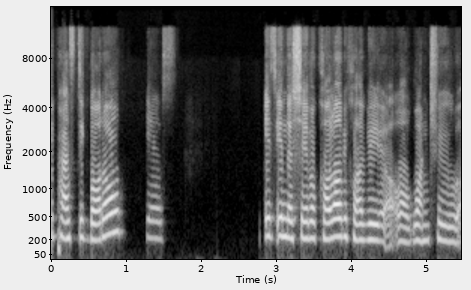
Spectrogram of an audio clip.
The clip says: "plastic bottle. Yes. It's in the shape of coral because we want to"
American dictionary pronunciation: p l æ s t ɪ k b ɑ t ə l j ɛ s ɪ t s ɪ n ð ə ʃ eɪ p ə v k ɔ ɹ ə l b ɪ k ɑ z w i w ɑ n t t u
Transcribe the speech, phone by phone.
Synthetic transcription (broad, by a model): p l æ s t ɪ k b ɑ t ə l j ɛ s ɪ t s ɪ n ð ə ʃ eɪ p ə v k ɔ l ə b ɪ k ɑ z w i w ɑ n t t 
